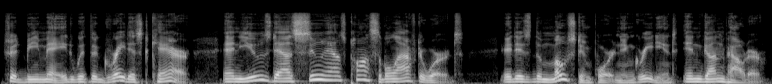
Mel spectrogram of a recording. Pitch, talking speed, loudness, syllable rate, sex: 130 Hz, 180 wpm, -17 LUFS, 4.9 syllables/s, male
